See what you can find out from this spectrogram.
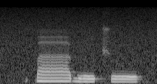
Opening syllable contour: high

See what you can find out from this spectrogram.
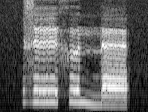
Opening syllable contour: high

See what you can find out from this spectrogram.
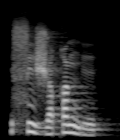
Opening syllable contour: falling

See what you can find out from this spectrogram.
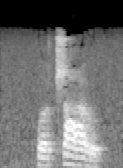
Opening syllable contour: rising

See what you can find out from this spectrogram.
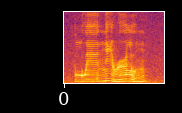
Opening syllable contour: high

